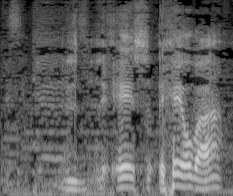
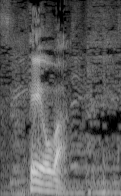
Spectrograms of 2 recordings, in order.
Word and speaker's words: Jehová: Entonces, esa combinación o esa mezcla o esa unión entre AE se pronuncia E. Por eso, por error, se pronunció y se empezó a pronunciar E, Y. La primera A se cambió por una E, Y o A. Por eso pasó al español como Jehová.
